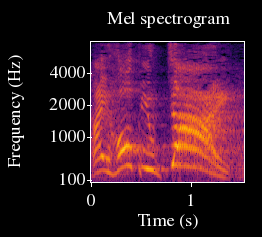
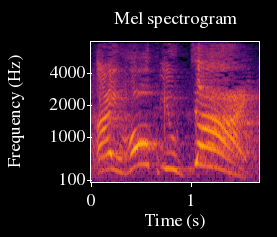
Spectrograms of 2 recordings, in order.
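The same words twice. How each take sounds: First: High, slow mock curse; mock shout at another driver; mock yell. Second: Higher, slow, drawn out; hammed-up road rage curse; mock road rage at another driver; mock yell. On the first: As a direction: spit it out like road rage. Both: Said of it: "I said that to a person".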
